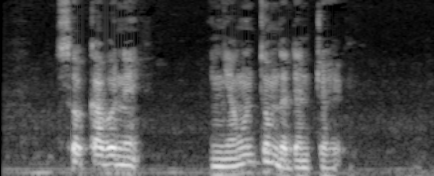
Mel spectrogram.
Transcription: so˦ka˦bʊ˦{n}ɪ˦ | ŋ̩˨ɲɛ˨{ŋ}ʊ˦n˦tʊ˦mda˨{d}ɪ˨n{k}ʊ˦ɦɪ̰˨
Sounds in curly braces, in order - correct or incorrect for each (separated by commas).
correct, correct, correct, incorrect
